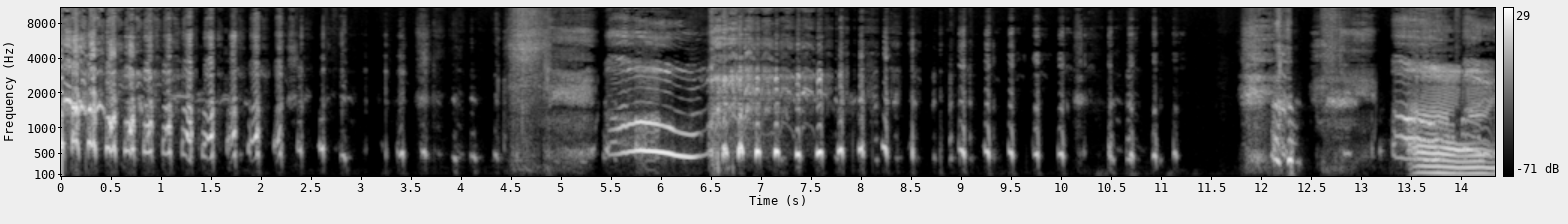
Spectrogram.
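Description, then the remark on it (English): A bird calls loudly in rapid bursts of harsh, stuttering squawks, broken up by a few longer wavering, whining cries. “Hey, I guess that bird can't escape, though.”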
